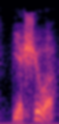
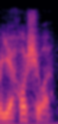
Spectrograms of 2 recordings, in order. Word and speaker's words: Yeshua: Okay, his name was Yeshua or Yehoshua. Okay, just like Joshua in the Old Testament, same name. It's just different ways of pronouncing it. They different contractions. The actual name was Yehoshua, and it could be contracted to Yeshua or Joshua.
